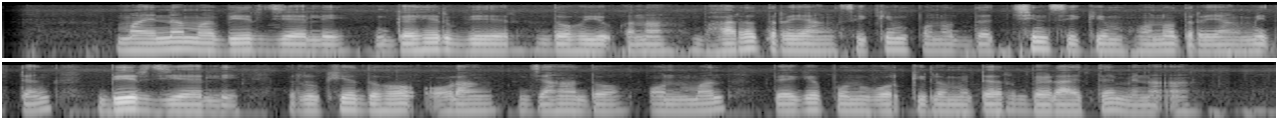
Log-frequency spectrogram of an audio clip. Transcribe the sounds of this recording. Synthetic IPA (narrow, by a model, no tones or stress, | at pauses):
majnamabiɾd͡ʒijəliɡəɦiɾbiɾd̪ɔɦujuʔkanabʱaɾɔt̪ɾɛjaŋsikimpɔnɔt̪̚d̪ɔt͡ʃʰinsikimɦɔnɔt̪ɾɛjaŋmit̪̚ˀʈɛŋbiɾd͡ʒijəliɾukʰijəd̪ɔɦɔɔ̰ɽaŋd͡ʒaɦãd̪ɔːnmanpɛɡɛpunbɔɾkilomiʈəɾbɛɽajt̪ɛmɛna̰ʔa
